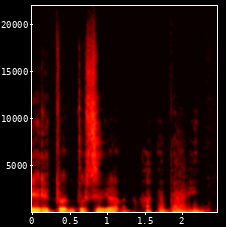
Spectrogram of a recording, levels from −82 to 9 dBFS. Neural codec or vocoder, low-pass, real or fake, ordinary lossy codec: codec, 44.1 kHz, 1.7 kbps, Pupu-Codec; none; fake; none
